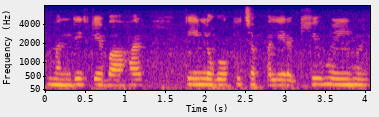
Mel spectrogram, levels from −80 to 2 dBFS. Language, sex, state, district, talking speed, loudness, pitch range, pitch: Hindi, female, Uttar Pradesh, Lucknow, 145 wpm, -15 LUFS, 195-210 Hz, 200 Hz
